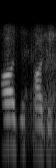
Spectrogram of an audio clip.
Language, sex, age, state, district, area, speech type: Nepali, female, 30-45, West Bengal, Darjeeling, rural, conversation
